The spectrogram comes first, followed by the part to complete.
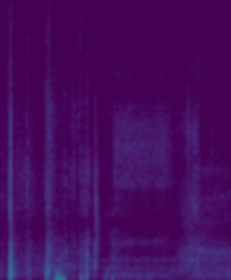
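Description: A few light clicks and knocks of a plastic cartridge storage case being handled and opened, bunched in the first second, then only faint room hiss.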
